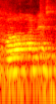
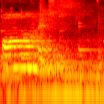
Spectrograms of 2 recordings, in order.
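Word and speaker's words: honest: आगे है ऑनेस्ट, इसका उच्चारण हॉनेस्ट नहीं करेंगे, क्या करेंगे, ऑनेस्ट, ऑनेस्ट। एच कोई रोल नहीं रहेगा यहाँ पे, है ना, म्यूट रहेगा वो, या क्या रहेगा, साइलेंट रहेगा।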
